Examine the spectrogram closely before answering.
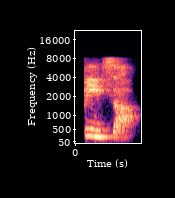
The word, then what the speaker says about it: pizza: This is pronounced as pizza, pizza, pizza. Pizza නෙමෙයි මොනවද පුතේ? Pizza. There is no T here.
